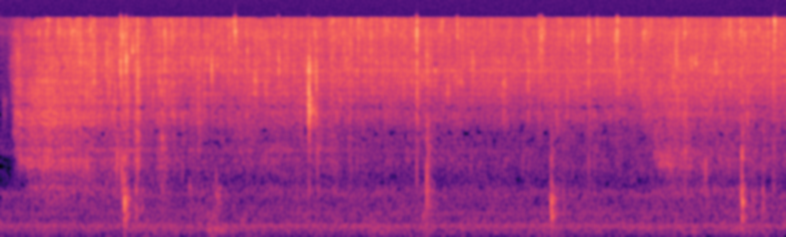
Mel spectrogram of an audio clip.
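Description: Spoonfuls of fish roe batter frying faintly in hot oil in a pan, a steady sizzle, with a metal spoon clinking against the bowl and pan five times as batter is scooped and dropped in.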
